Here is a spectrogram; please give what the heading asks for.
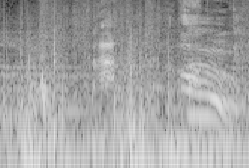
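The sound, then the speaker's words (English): Men trip over a walking cane and fall, producing several heavy thuds and a woody clatter, followed by a short falling cry. “I do apologize, gentlemen. You seem to have tripped over my cane.”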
